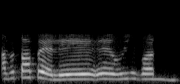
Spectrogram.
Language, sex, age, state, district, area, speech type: Nepali, female, 30-45, West Bengal, Jalpaiguri, urban, conversation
